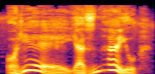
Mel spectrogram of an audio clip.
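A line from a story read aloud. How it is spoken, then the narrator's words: Exclaimed, woman. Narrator (Russian): воскликнула леди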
